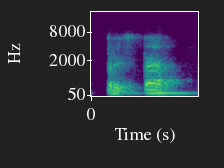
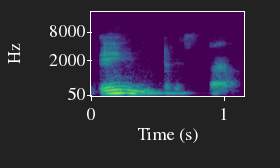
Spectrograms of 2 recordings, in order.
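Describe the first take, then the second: First: The word begins directly with the 'p' sound. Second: The word begins with an added 'em' sound. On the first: The speaker calls it right. "lo normal es prestar" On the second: The speaker calls it wrong. "Aquí vemos la prótesis claramente"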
